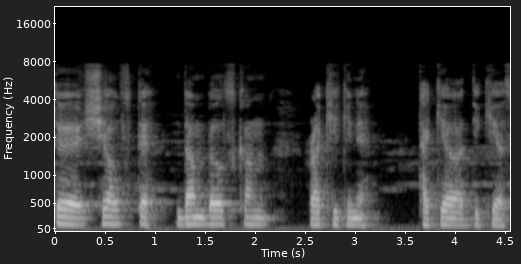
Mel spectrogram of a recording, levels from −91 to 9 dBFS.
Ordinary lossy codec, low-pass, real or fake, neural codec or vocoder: none; none; real; none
